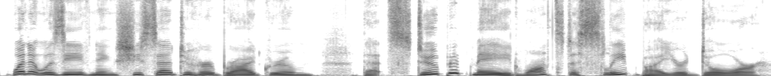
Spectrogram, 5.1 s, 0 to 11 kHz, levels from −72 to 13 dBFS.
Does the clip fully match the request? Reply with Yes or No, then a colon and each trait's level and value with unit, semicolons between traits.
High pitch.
Yes: high, 210 Hz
